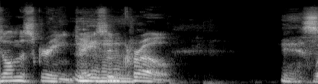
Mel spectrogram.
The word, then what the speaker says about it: Crowe: Jason Crowe. Yes. With an E. The E is silent. It is, yes. I hope it definitely Crowe. Is. We're not saying Crowe. We're definitely not saying We're not French.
